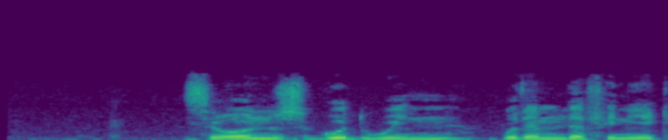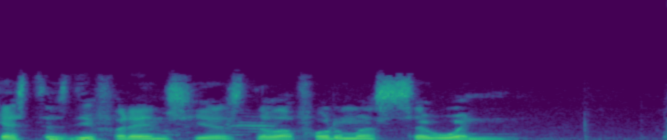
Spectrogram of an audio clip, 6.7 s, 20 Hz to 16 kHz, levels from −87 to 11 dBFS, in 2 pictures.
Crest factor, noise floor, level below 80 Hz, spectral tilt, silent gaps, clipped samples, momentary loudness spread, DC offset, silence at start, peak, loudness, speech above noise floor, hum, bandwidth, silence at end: 18 dB; -59 dBFS; -56 dBFS; -6 dB/octave; none; under 0.1%; 8 LU; under 0.1%; 0.95 s; -2 dBFS; -19 LUFS; 41 dB; none; 7.6 kHz; 0.8 s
